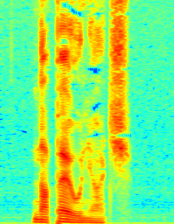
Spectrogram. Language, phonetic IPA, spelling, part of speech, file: Polish, [naˈpɛwʲɲät͡ɕ], napełniać, verb, Pl-napełniać.ogg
